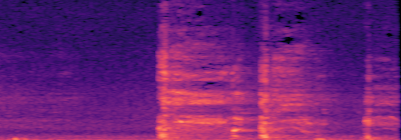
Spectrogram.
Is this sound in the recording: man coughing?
yes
